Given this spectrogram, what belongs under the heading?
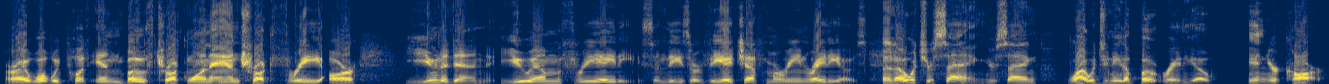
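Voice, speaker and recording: Bright, forceful man explaining gear. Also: a little high, big pitch swings, a little slow. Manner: emphatic, explanatory, talks straight to viewers. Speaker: storm chaser presenting radio gear. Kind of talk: informal show-and-tell talk. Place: garage partly sunk into the ground.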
